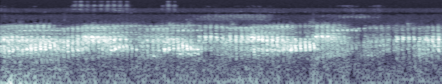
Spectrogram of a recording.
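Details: Frogs calling in summer around a Russian village, a dense frog concert: many overlapping rapid rattling croaks merge into a continuous chorus that swells and eases in waves, with no other clear sounds.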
